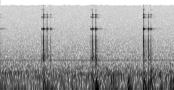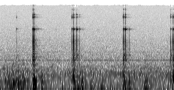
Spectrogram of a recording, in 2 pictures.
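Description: Fingernails tap on a clear glass eyewash bottle, partly filled with liquid and standing upright, striking both the glass and its paper label. Short, bright clicks with a faint high ring come about once a second over a soft low background hum.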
